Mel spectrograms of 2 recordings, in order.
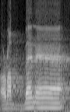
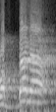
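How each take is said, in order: First: ربنا ببطء شديد وتشديد الباء: رَبَّنا; مُدّ "ربنا" كنداء; نطق قراءة النداء. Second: "ربنا" نداء بفتح الباء المشددة: رَبَّنا; قلها كدعاء ونداء; قراءة النداء. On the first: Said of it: "على الطلب، منادى". (قل "ربنا" بفتح الباء المشددة نداءً) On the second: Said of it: "هذا طلب". (نطق "ربنا" على الطلب) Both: Shown as a demonstration.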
